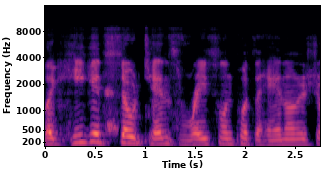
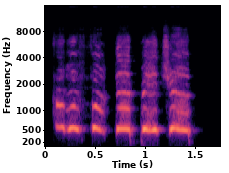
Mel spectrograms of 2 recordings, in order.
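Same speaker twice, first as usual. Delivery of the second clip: shrieking scream, very high-pitched and very loud; 10 dB louder than usual. Narrating to players, voicing a woman heard in the distance, screaming female voice. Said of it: "a female voice screaming".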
